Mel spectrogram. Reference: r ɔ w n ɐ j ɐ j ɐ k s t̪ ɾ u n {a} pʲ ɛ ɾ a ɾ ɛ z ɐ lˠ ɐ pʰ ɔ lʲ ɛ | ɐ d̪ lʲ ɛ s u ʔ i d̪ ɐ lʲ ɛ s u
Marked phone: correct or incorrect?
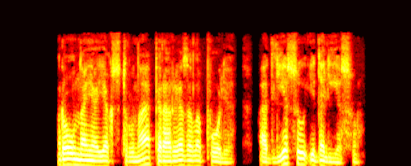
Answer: correct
